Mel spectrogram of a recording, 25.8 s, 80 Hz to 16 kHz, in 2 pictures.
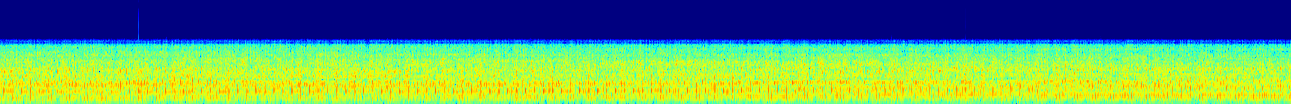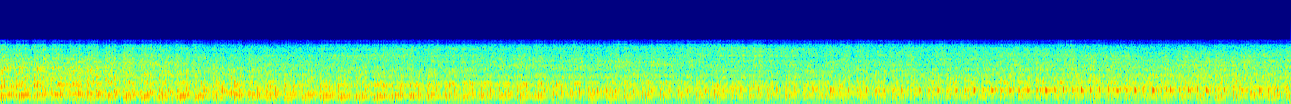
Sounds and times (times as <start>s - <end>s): Truck: 0.0s - 25.8s.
